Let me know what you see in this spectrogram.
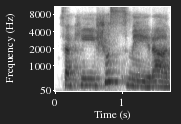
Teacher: there is a dvitvam, doubling sound. That sa is doubling.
